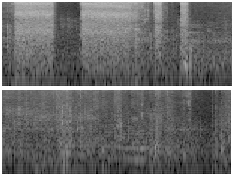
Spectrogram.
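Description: Hand-held trigger sprayer misting: two hissing sprays, about half a second and about a second long, then two short spurts.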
